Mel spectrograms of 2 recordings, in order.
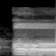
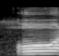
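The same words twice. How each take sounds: First: "ও" rounding off into a u sound. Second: "ও" held on one sound, without a final "u"; O as pure "o". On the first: Teacher correcting the letter O, "ও" as "ou". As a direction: say "ও" as a gliding "ou". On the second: Teacher showing what not to say, "ও" as pure "o". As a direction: say "ও" as a single vowel, no glide. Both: Shown as a demonstration. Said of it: "ও না বলে ও".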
